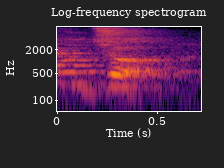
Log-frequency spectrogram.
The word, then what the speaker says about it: উজ্জ্বল: ঠিক আছে, এটার উচ্চারণ হবে উজ্জ্বল।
